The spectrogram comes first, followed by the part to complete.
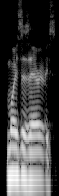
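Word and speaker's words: Moisés Arias: plays Lucy's brother uh Moyes Aries is that how you pronounce it yeah Moises Aries he um he has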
